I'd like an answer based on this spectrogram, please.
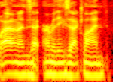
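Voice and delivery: ordinary delivery

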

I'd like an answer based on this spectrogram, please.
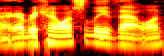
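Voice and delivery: fast, laughing through the line; amused rushed aside. Retold or imitated. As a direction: rattle it off while laughing. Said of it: "And you kinda look around".

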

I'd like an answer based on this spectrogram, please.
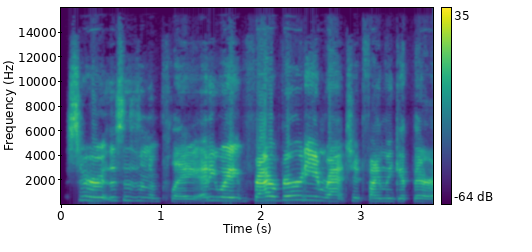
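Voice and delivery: ordinary talk

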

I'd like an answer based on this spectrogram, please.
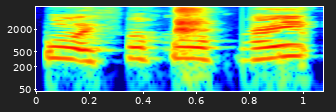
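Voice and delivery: put-on botched British accent, sounding Australian. Friend trying British for the group, slipping into Australian accent. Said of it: "That sounded very Australian".

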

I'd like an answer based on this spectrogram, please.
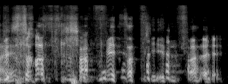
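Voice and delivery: high-pitched, giggling through words; laughing. Real, not acted. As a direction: laugh while repeating it. Repeats partner's line laughing.

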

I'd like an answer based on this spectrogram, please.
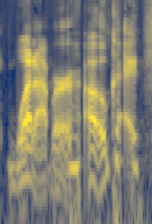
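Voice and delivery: plain reading voice

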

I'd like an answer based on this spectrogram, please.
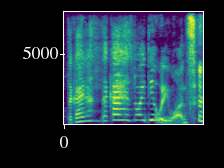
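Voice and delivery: high, fast disbelief; fed-up high mock rant; exasperated mockery. Real, not acted. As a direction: squeal it out in disbelief. Mocking exasperation about ex.

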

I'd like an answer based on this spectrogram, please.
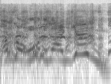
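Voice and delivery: high, loud, slow laughing groan; laughing despair. Retold or imitated. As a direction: laugh through disbelief.

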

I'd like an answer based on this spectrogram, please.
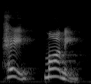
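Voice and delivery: imitating a little boy calling out to his busy mom. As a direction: call up to mom like a small child. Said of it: "the little boy says".

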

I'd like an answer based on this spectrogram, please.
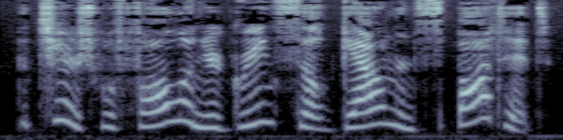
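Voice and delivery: put-on high, loud girl's warning; crying out in warning. A narrator's reading. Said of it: "cried the green girl".

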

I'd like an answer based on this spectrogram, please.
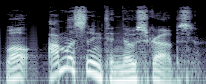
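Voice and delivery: usual speaking voice

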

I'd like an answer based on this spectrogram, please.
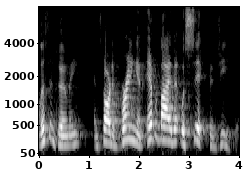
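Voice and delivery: high-pitched, fervent exhortation; full-force preaching. Acted.

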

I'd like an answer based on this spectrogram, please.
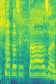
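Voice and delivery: imitating a happy street greeting; mock joyful greeting. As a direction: greet a stranger on the street, overjoyed.

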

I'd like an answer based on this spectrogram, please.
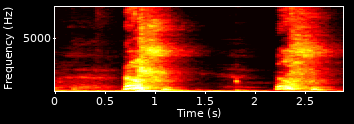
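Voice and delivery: a real sneeze bursting out; sneezing. Real, not acted. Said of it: "j'éternue, dis donc".

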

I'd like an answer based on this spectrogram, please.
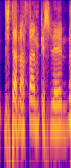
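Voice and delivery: theatrical dying-hero farewell, high and loud; milk the fake death scene; hammed-up last words. Mock last words joke. (héros mourant théâtral, voix haute et forte)

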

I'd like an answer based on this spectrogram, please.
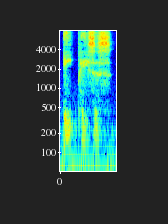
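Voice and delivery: whispered countdown; tense whisper. A narrator's reading. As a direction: breathe the steps out in a hush as the creature closes in. Tension counting down the steps.

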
